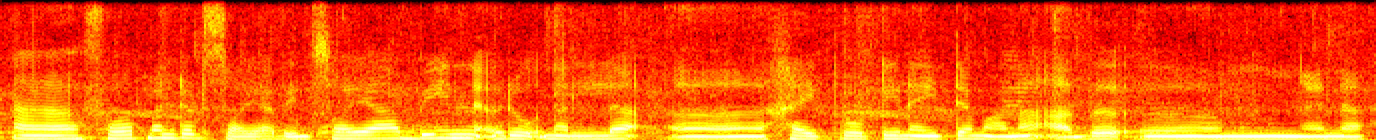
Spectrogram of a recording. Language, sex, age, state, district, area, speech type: Malayalam, female, 45-60, Kerala, Pathanamthitta, rural, spontaneous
